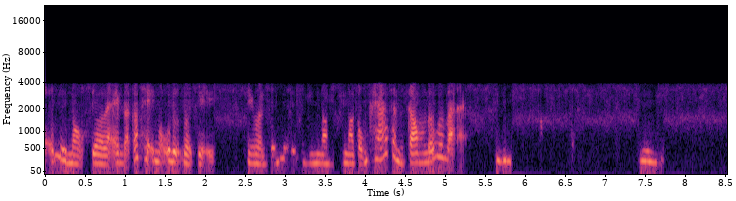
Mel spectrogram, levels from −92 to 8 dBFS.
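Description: Throughout the speech, converter idle tones add a whistle around 1.5 kHz, about 20 dB below the speech. Its steady pitch in pauses sets it apart from broadband hiss. Tandem speech coding is also present throughout: rough, muffled, warbly speech with nothing above 3.8 kHz, pointing to two speech codecs in a row, G.723.1 then GSM full rate, rather than one lossy pass.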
